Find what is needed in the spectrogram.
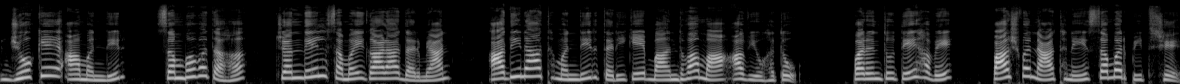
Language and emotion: Gujarati, neutral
